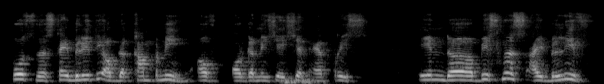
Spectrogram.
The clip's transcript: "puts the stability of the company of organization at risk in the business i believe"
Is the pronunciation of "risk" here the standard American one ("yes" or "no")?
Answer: no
